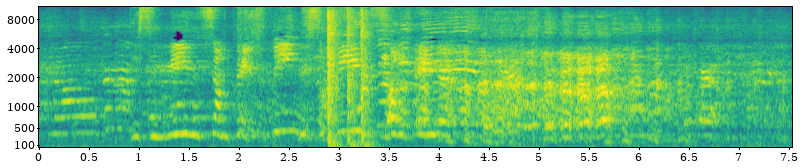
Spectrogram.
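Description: A young woman talks with animation.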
